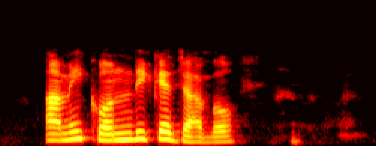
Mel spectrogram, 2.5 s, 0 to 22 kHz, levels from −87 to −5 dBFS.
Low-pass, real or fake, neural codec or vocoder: 5.4 kHz; fake; codec, 16 kHz, 2 kbps, FunCodec, trained on LibriTTS, 25 frames a second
